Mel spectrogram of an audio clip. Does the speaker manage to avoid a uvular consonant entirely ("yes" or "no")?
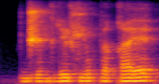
no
